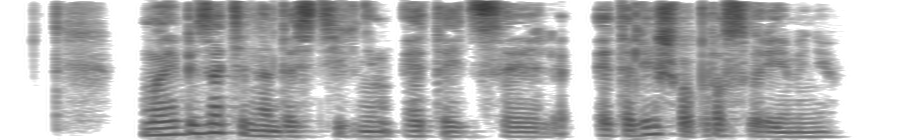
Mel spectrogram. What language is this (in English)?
Russian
